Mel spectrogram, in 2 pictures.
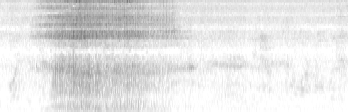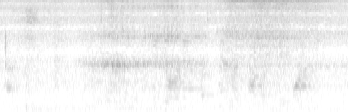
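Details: Father filmed snoring: one loud, rough snore on an in-breath, followed by quieter breathing noise and faint room sounds.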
